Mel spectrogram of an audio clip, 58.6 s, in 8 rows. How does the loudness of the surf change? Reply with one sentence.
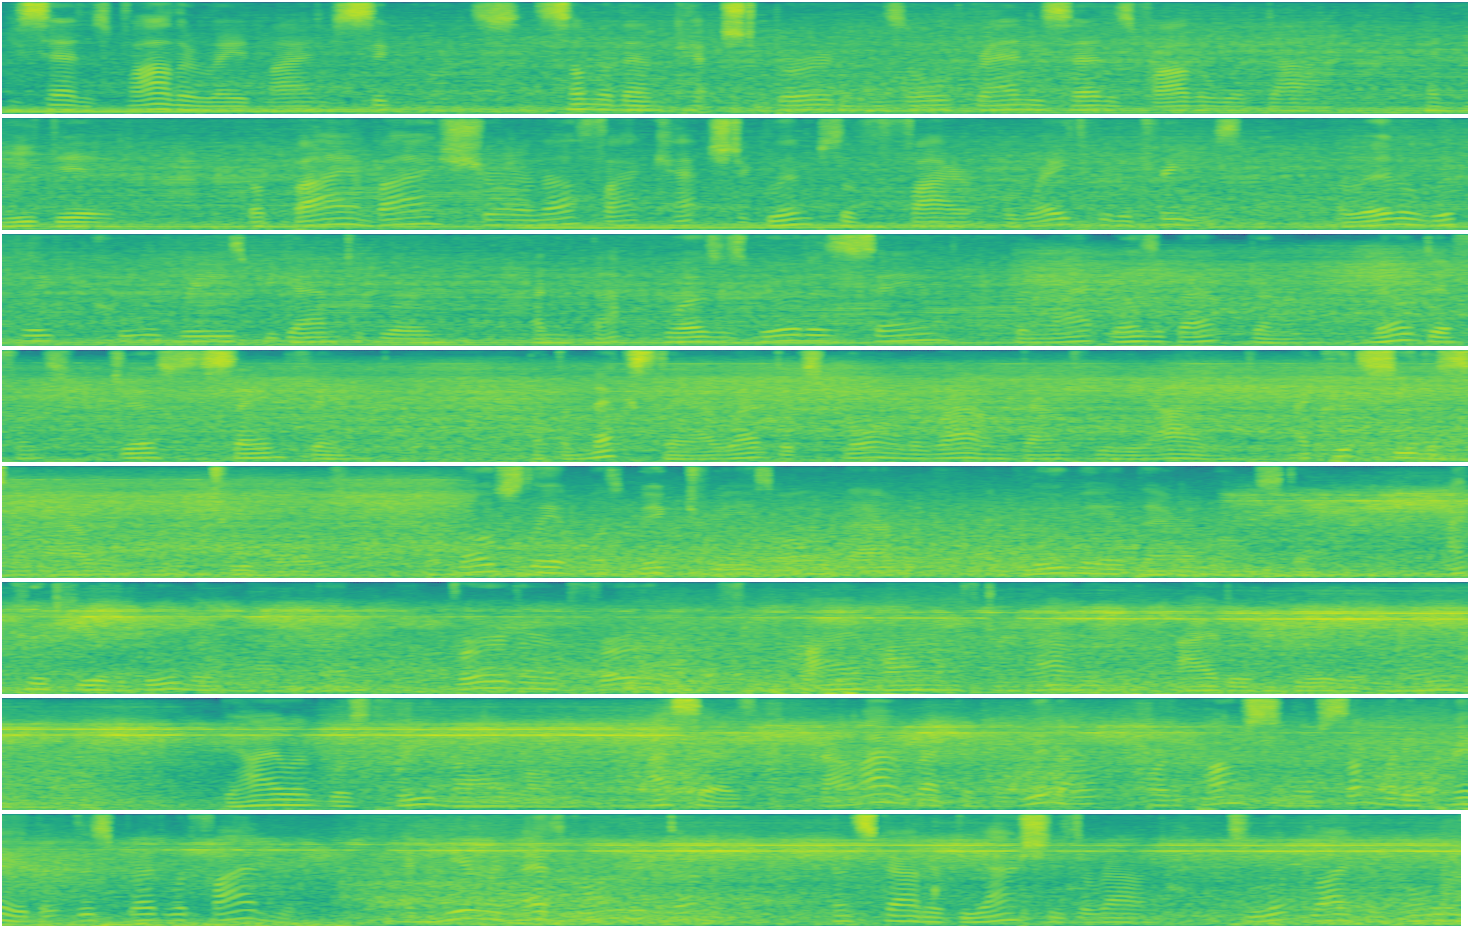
The loudness of the surf goes up.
